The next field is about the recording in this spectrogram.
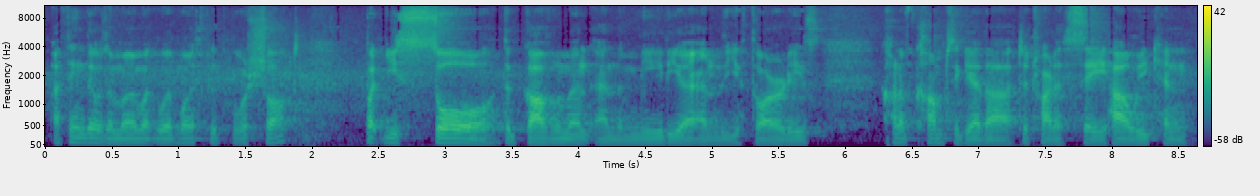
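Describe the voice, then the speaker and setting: A man's voice: low-pitched, flat delivery, a little fast, darkish tone. Man, Australian accent, conversational interview guest, roomy echo, noisy background. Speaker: interview guest, protest reporter.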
